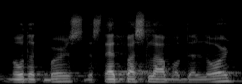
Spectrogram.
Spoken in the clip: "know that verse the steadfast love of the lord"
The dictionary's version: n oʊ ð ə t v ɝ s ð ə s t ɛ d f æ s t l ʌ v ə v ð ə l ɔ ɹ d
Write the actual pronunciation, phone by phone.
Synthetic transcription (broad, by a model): n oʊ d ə t b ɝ s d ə s t ɛ d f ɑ s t l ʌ b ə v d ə l ɔ ɹ d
